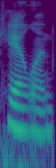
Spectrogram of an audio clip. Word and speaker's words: kaolin: group, y I said, I think I'm pronouncing Kalin correctly. And this one woman up in front, so sweet, she's she's shaking her head emphatically. Yes. Yes, you are.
